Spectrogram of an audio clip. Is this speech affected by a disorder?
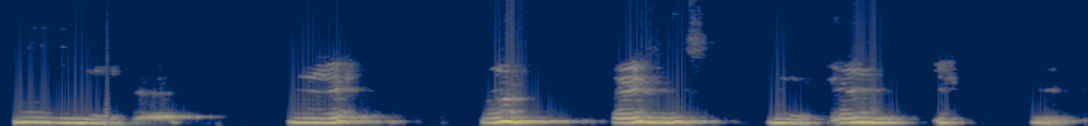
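Yes: cerebral palsy; since birth.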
